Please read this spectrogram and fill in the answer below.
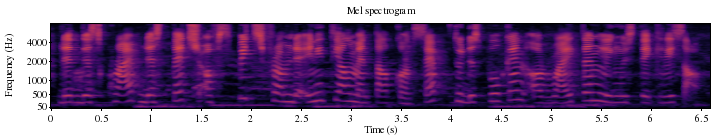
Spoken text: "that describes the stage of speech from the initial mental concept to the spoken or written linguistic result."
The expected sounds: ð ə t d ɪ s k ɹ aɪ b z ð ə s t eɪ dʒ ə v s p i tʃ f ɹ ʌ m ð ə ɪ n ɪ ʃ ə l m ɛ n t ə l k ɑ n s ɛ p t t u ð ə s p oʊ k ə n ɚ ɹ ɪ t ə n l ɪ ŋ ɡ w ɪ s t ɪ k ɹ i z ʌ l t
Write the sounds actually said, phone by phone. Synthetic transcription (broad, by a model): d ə t d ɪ s k ɹ aɪ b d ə s t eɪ tʃ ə f s p i tʃ f ɹ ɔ m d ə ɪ n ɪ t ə l m ɛ n t ə l k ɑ n s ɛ p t t u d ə s p oʊ k ə n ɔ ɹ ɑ t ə n l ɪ ŋ ɡ w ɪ s t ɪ k ɹ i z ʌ l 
